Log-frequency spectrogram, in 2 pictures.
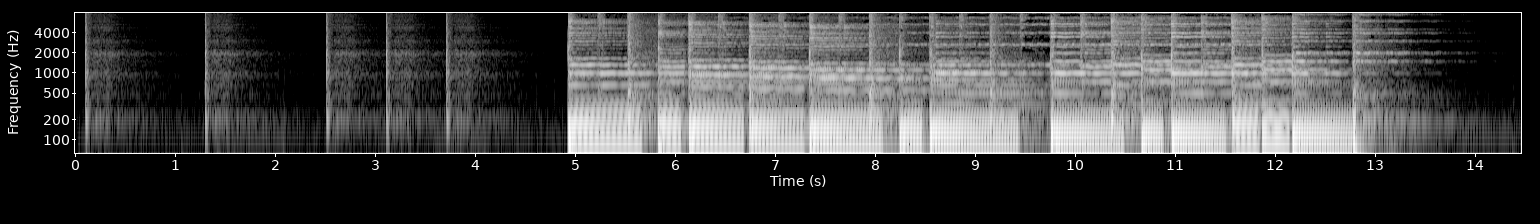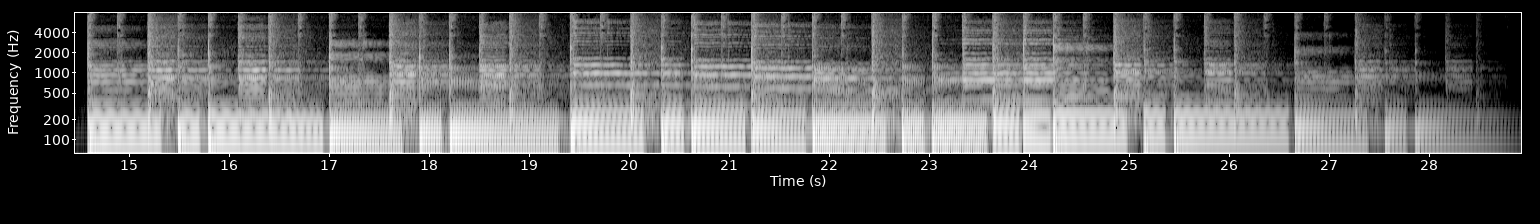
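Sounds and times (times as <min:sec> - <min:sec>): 
lead melody: 0:05.0 - 0:13.8, 0:14.6 - 0:28.6.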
